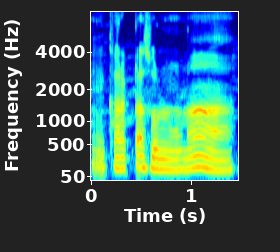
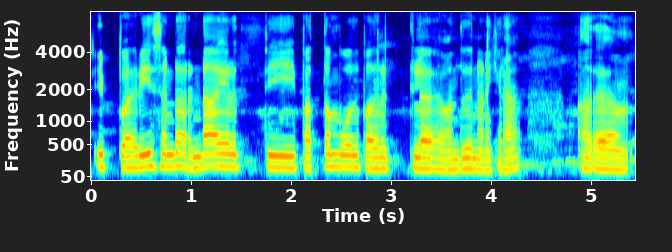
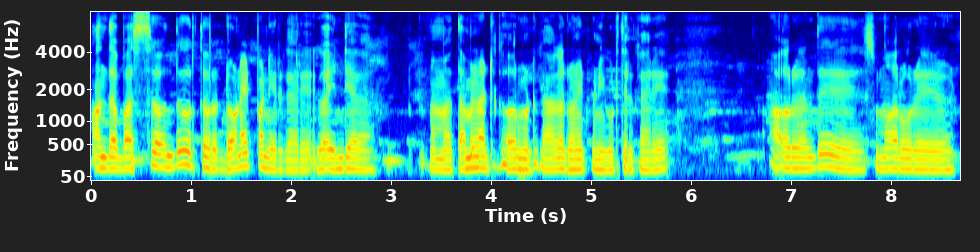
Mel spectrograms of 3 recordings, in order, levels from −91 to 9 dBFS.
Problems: constant background noise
